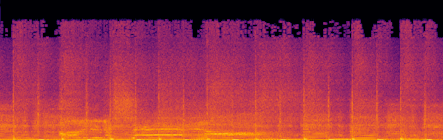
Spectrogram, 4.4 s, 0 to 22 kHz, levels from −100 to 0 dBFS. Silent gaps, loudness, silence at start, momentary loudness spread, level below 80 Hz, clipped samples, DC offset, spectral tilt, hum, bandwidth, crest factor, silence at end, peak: none; -19 LUFS; 0 s; 3 LU; -22 dBFS; under 0.1%; under 0.1%; -4.5 dB/octave; none; 19.5 kHz; 12 dB; 0 s; -6 dBFS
